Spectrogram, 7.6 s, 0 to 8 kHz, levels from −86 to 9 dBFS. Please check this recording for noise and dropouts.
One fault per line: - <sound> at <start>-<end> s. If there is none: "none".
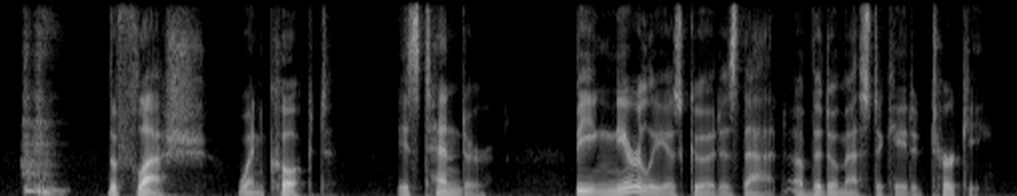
- throat clearing at 0.1-0.5 s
